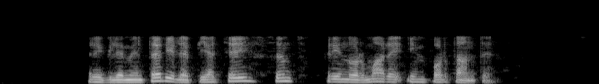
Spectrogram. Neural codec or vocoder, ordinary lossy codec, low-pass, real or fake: none; Opus, 32 kbps; 3.6 kHz; real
